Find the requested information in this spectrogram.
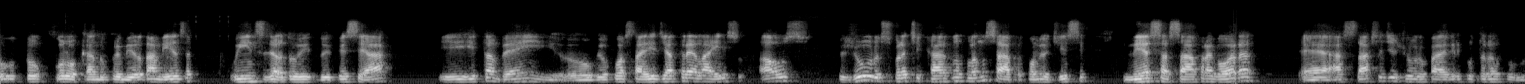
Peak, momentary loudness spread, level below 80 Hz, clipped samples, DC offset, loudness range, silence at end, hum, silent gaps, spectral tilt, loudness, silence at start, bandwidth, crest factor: -2 dBFS; 10 LU; -62 dBFS; under 0.1%; under 0.1%; 2 LU; 0 s; none; none; -5 dB/octave; -17 LUFS; 0 s; 8.4 kHz; 16 dB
